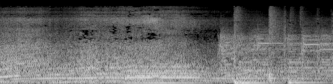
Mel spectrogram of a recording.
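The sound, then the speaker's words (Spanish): A car engine, from a car like the one in which a young racing-loving actor died, drones loudly and steadily with layered low harmonic tones. The engine note shifts briefly near the end. “James Dean murió en un automóvil igual a este cuando tenía apenas 24 años.”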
